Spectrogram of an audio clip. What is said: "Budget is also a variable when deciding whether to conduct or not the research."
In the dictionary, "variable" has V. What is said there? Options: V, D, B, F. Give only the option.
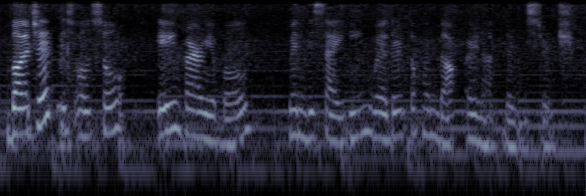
V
